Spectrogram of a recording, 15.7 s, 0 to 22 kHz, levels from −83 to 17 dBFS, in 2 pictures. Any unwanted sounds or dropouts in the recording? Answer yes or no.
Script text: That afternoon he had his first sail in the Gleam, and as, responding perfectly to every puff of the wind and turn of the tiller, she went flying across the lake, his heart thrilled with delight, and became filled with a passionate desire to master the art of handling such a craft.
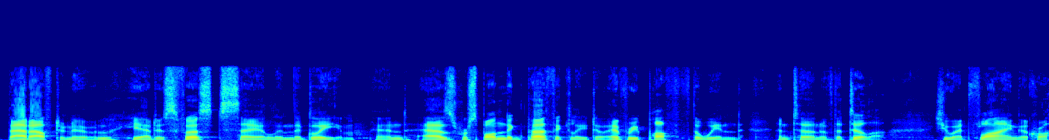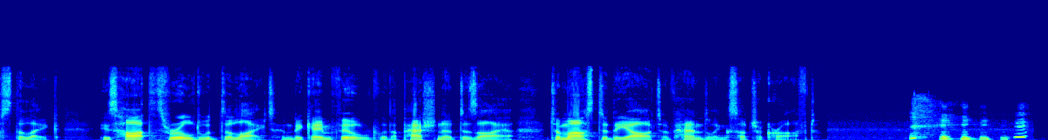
yes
